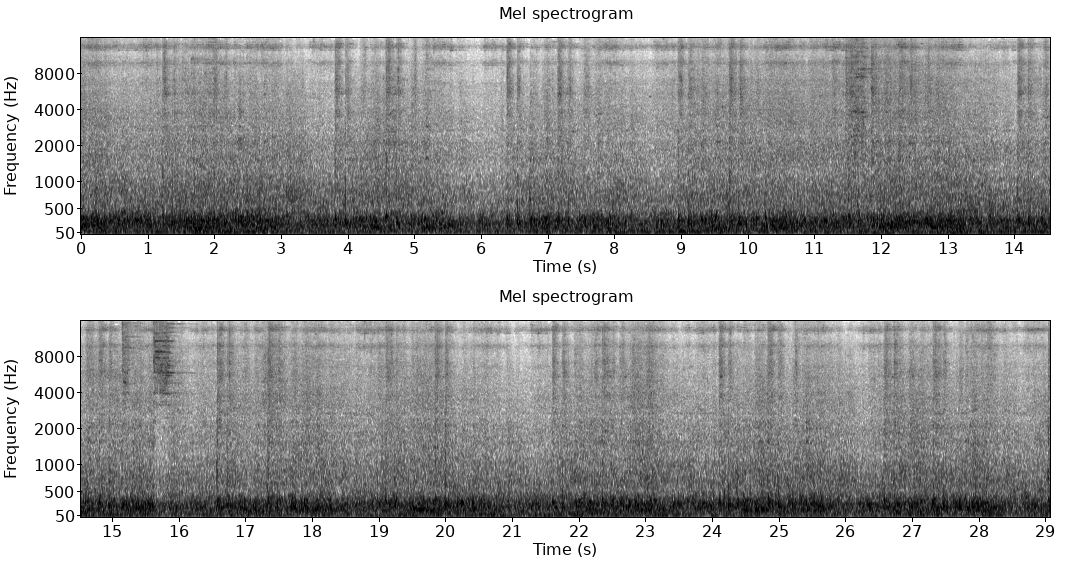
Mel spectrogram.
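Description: Freight train of enclosed autorack cars rolling slowly past: a steady rumble and clatter of steel wheels on the rails, with a couple of brief high-pitched sounds near the middle.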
